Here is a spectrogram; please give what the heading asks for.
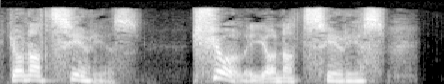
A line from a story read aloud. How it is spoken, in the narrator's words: Beaudry answered sharply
